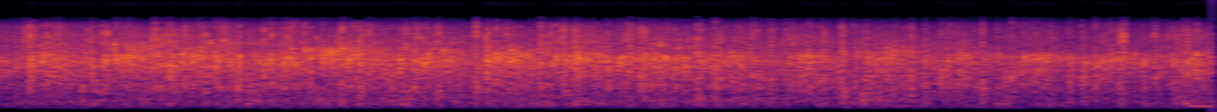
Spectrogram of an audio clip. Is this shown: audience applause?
yes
